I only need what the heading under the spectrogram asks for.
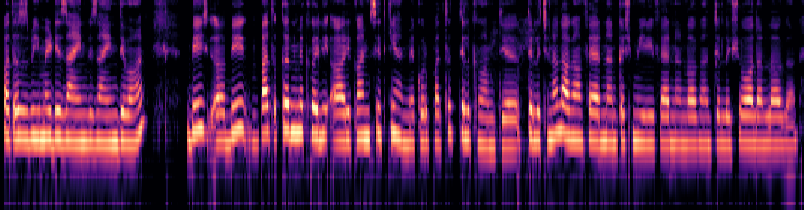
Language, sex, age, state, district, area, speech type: Kashmiri, female, 30-45, Jammu and Kashmir, Bandipora, rural, spontaneous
